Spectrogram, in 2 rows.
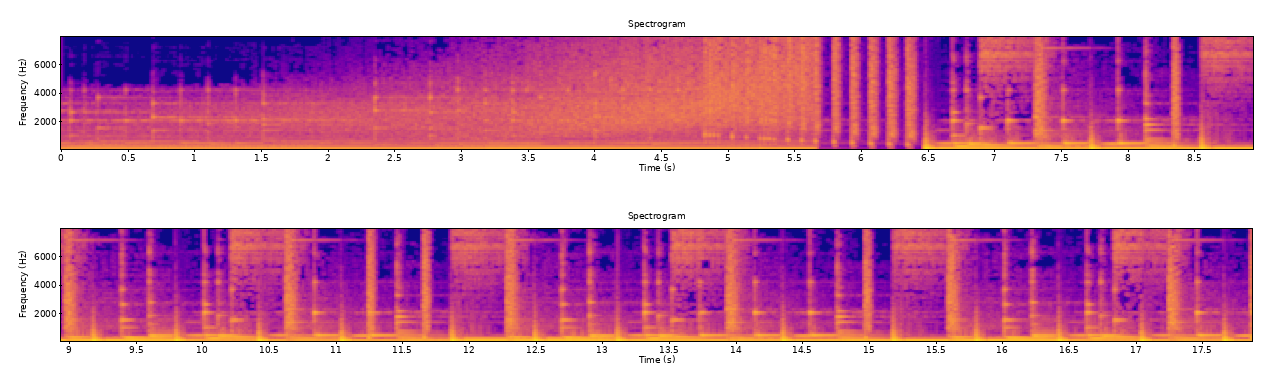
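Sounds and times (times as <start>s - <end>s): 
trap beat: 4.7s - 17.8s.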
